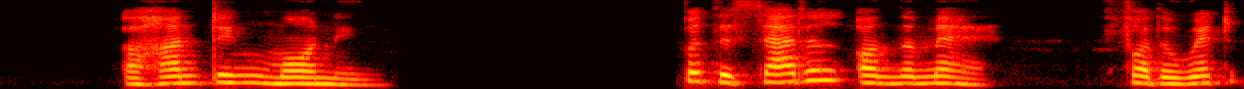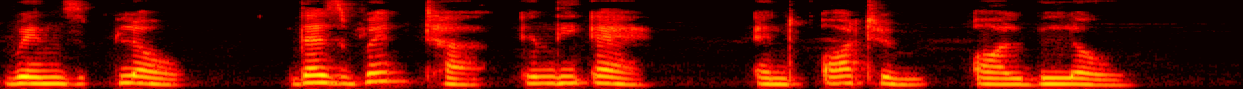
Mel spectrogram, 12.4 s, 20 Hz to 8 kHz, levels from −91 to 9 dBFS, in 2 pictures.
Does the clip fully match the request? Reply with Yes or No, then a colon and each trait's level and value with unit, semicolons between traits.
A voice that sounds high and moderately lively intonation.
Yes: high, 220 Hz; average, 3.1 semitones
